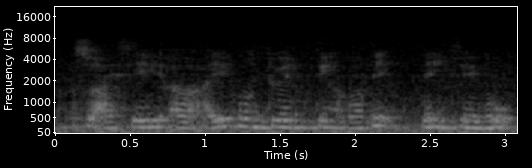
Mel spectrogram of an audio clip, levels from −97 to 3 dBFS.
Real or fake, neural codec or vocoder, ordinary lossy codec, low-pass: fake; codec, 16 kHz, 16 kbps, FreqCodec, smaller model; none; none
